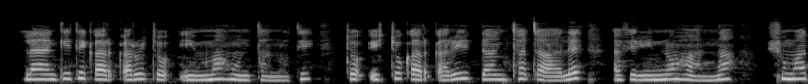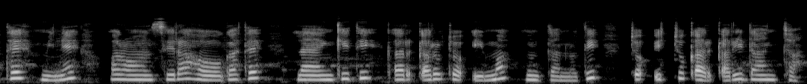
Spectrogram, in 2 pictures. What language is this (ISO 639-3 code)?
sid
